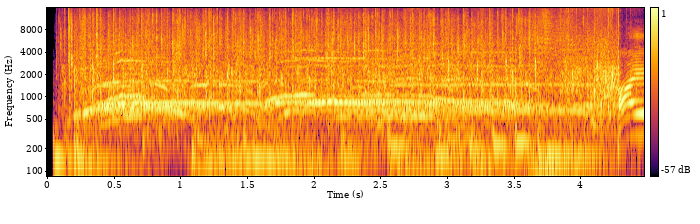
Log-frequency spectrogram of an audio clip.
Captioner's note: cheers and applause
